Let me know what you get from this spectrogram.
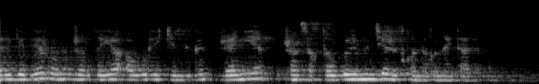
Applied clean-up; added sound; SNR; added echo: neural separator model SepFormer DNS4.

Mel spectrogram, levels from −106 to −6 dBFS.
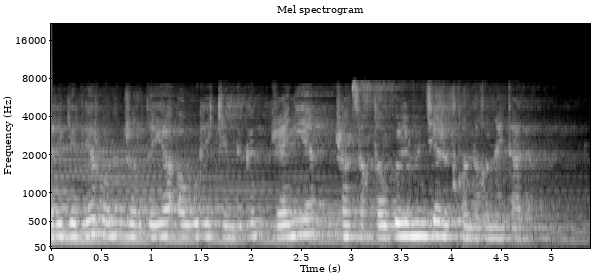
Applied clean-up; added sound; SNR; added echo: none; Piano; 18 dB; reverberation time 1.7 s.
